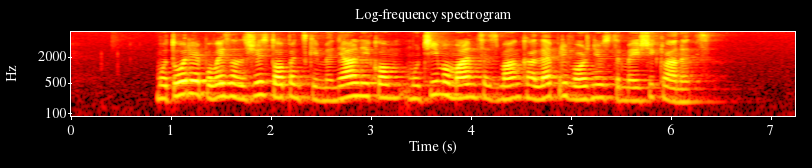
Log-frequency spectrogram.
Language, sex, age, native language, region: Slovenian, female, 18-29, Slovenian, Savinja region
